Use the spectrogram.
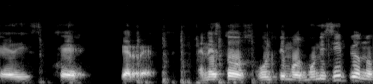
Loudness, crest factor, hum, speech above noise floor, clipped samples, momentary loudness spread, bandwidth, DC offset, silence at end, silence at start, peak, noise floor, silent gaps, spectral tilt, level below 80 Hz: -14 LUFS; 14 dB; none; 19 dB; under 0.1%; 8 LU; 7 kHz; under 0.1%; 0 s; 0 s; 0 dBFS; -32 dBFS; none; -6 dB/octave; -48 dBFS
